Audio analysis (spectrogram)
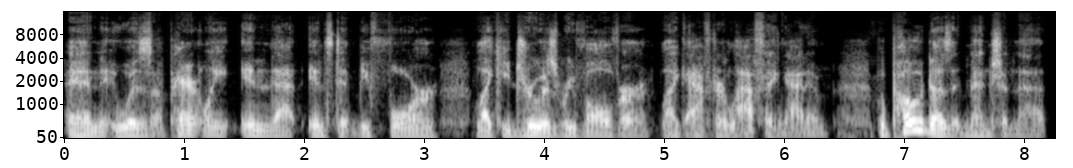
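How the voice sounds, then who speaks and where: A man's voice: on the low side, normal speed, gravelly, husky, no echo. Casual man talking history, dry close sound. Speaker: podcast co-host presenting history research.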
